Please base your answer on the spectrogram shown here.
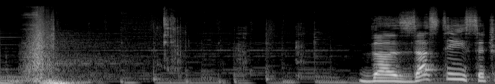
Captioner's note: crunching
